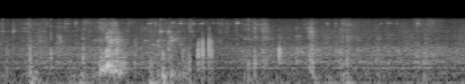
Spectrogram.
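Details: Spruce, a dog, playing indoors at night with her new puppy: one short gruff bark-like burst early on, then scattered clicks, taps and scuffling play noises across a quiet room.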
